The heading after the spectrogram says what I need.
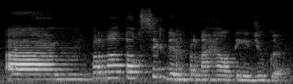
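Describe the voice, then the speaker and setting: A woman's voice: a little high, measured pace, a little mellow. An eighteen-year-old female student, giving her views in a casual discussion. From Indonesia. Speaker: university student. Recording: echoey room, distant mic, faint noise.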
